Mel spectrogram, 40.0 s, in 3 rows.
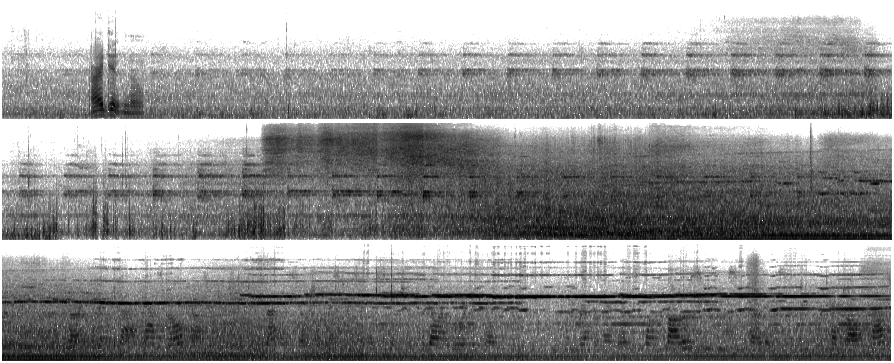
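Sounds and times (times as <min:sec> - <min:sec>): diesel locomotive engine drone: 0:00.0 - 0:40.0
locomotive bell ringing: 0:04.9 - 0:40.0
hissing wheel and rail noise: 0:10.3 - 0:23.3.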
